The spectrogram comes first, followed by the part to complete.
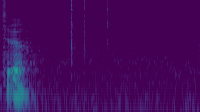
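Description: Two faint short clicks a fraction of a second apart, a little under a second in; otherwise near silence after a single spoken word.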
